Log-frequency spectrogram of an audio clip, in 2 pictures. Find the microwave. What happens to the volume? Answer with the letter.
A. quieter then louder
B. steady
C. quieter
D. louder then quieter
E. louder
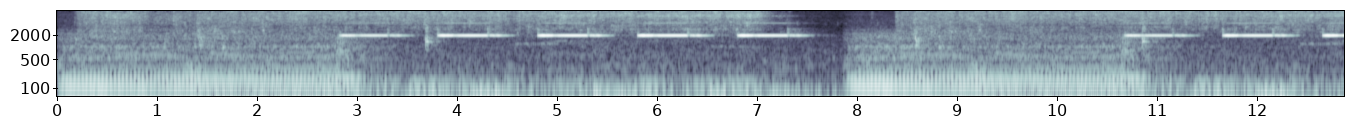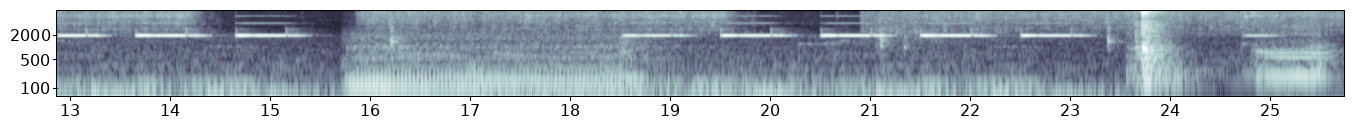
B.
